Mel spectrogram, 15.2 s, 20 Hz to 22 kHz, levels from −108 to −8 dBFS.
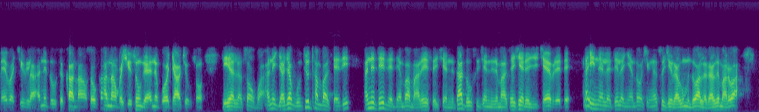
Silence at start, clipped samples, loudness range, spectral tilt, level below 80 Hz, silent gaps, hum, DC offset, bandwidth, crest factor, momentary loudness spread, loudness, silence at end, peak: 0 s; under 0.1%; 1 LU; -8 dB/octave; -84 dBFS; none; none; under 0.1%; 4.2 kHz; 20 dB; 10 LU; -30 LUFS; 0.15 s; -10 dBFS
